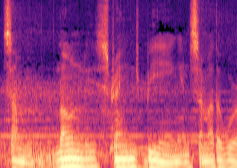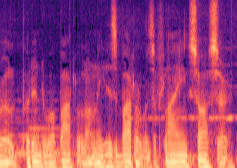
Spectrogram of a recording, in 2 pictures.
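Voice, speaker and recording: Lonely gentle american man, really deep voice, tender n measured, old 50s radio play w music. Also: flat delivery. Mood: tender, wistful. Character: lonely, gentle man narrating and playing himself. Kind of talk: 1950s American radio drama acting. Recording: vintage 1950s radio with background music.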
